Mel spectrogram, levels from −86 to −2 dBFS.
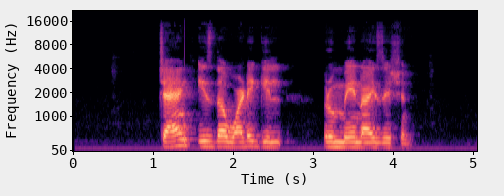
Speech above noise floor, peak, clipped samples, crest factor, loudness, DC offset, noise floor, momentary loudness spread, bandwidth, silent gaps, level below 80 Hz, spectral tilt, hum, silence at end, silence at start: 39 dB; -2 dBFS; under 0.1%; 18 dB; -18 LUFS; under 0.1%; -56 dBFS; 15 LU; 15 kHz; none; -62 dBFS; -5.5 dB/octave; none; 0.85 s; 1.1 s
